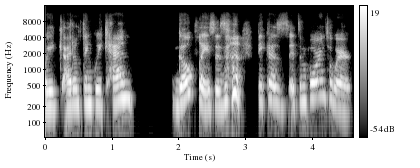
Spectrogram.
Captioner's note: chuckling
